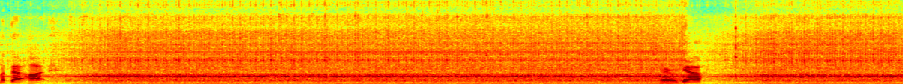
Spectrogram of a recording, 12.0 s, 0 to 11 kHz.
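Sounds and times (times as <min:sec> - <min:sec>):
boiler blower fan humming: 0:00.0 - 0:12.0.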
